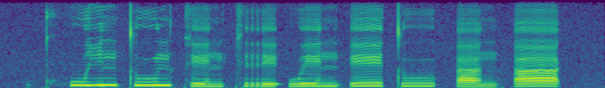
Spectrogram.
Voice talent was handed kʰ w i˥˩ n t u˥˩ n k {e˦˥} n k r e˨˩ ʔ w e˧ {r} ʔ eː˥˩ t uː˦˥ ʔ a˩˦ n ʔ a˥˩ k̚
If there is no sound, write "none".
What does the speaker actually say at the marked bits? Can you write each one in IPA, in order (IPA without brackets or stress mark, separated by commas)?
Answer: e˩˦, n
